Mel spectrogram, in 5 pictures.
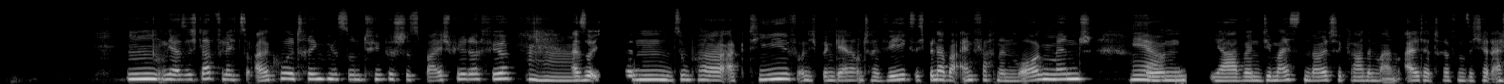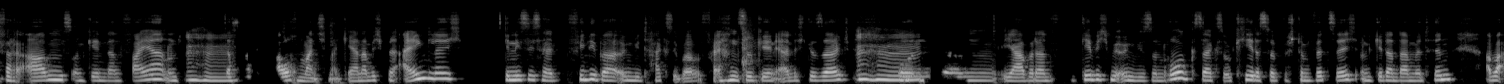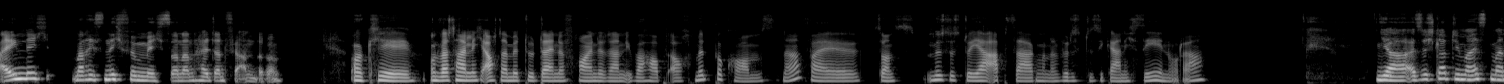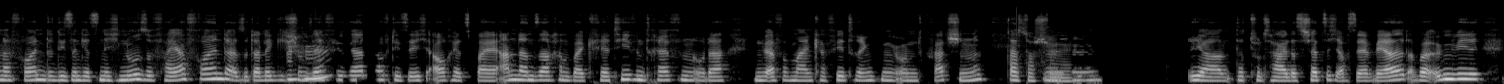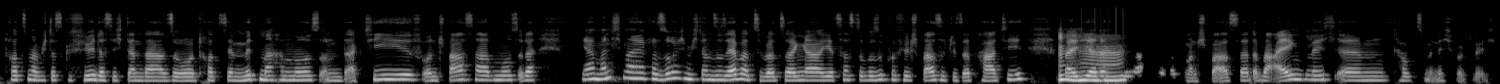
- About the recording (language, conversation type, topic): German, advice, Wie finde ich im Alltag die Balance zwischen meinen Bedürfnissen und den Erwartungen anderer?
- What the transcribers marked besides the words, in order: other background noise; distorted speech; laughing while speaking: "feiern"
